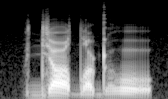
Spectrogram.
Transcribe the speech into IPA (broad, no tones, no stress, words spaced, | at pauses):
dʲodˤɵɖʱo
